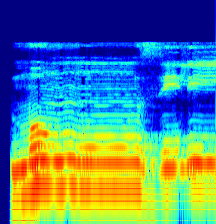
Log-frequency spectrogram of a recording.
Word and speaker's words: মুনজিলিন: কুন্না মুনজিলিন এখানে গুন্না আছে জি হবে না জিহ্বার আগাটা সামনের নিচের দুই দাঁতের পেটে লাগবে গিয়ে পেটে গিয়ে লাগবে শক্ত করে লাগবে জি লিন এখানে তিন আলিফ টান হবে মুনজিলিন মুনজিলিন মুনজিলিন সম্পূর্ণটা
